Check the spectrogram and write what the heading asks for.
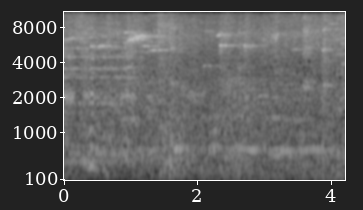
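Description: Electric bumper cars running on the rink, with thin high squeals and a longer whining tone over a steady rumbling noise of the ride.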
